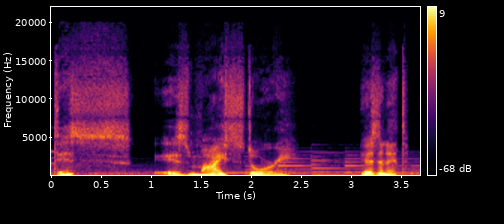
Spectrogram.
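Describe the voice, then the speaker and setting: A woman voicing a gentle, earnest dragon youth in a video game. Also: deep voice, sing-song, drawn-out words, over music, exaggerated voice. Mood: wistful. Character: gentle young male dragon youth, earnest and soft-hearted. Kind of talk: video game character dialogue.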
